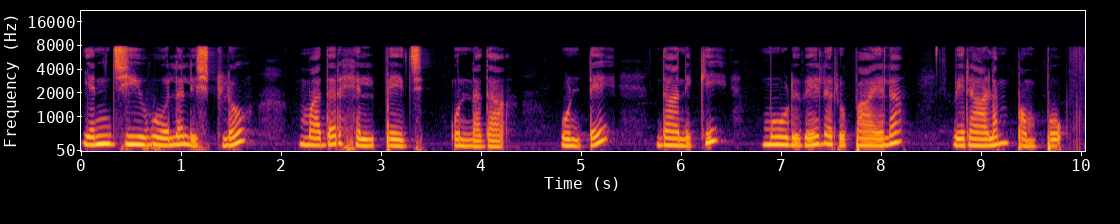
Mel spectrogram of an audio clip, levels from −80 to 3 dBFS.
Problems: constant background noise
